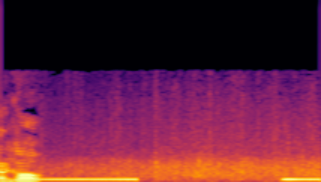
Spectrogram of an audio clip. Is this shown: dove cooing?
no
